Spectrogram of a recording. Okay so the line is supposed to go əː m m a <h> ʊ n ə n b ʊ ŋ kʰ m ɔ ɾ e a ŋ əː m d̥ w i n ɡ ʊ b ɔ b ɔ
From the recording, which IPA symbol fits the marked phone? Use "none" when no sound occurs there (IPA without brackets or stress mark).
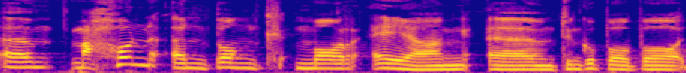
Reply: h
